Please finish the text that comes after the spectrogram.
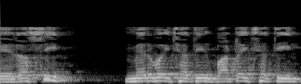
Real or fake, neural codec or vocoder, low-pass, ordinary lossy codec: real; none; 7.2 kHz; MP3, 24 kbps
